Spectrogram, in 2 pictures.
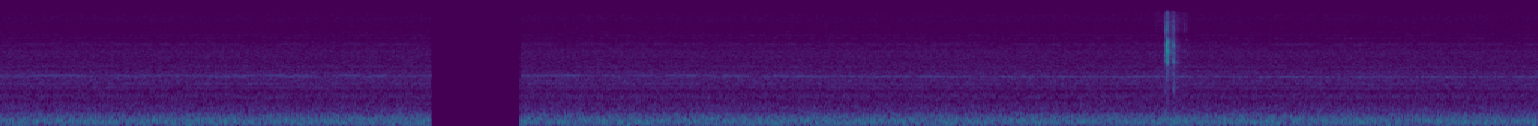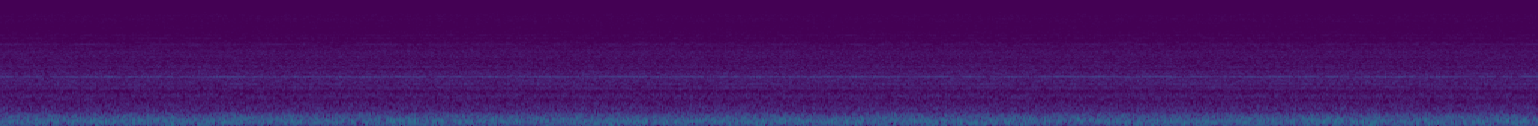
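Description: Steady drone of a small fixed-wing airplane engine in cruise flight, a constant low rumble heard from inside the cabin with no talk, one brief dropout and a single faint click partway through.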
